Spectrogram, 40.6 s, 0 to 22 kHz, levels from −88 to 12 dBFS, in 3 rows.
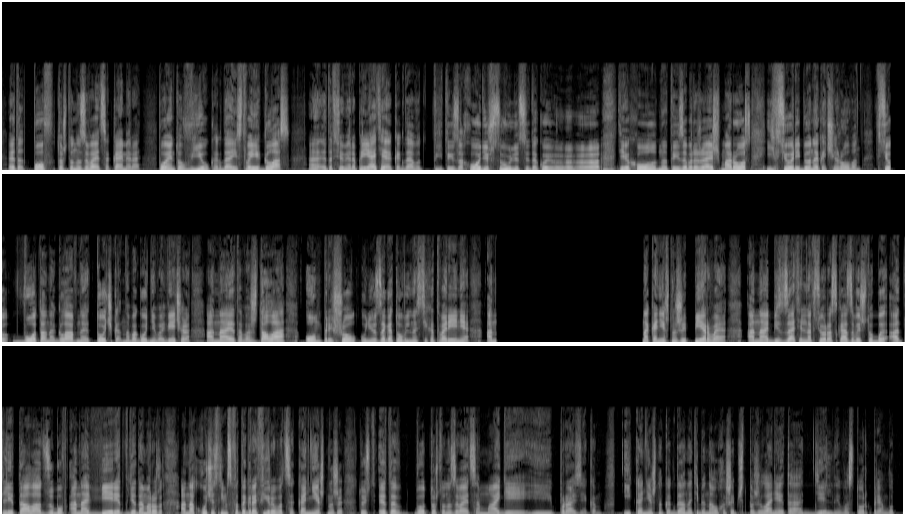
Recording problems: audio cutting out; at 13 s and at 21 s for 2 s

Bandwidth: 14 kHz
